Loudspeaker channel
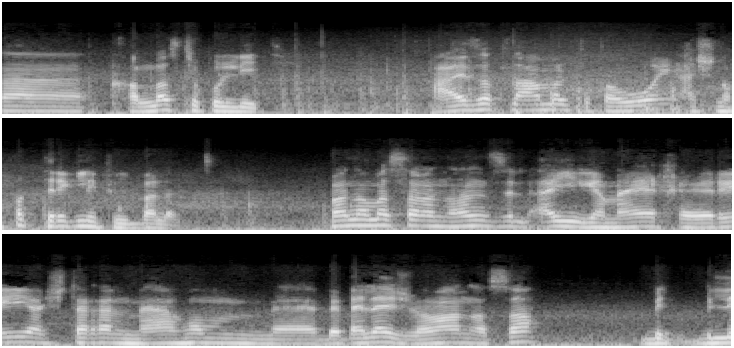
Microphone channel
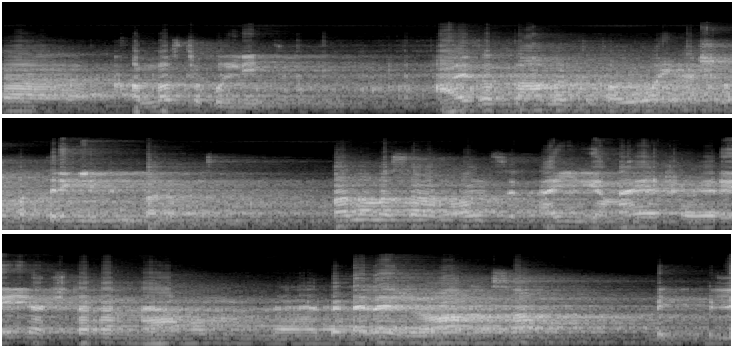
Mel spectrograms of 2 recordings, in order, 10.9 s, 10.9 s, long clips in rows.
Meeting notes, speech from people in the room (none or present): none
